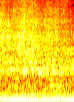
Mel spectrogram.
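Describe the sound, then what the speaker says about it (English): Steady stream of liquid poured into a jar for homemade kombucha, a continuous splashing wash that runs without a break and sits close by, with no voices over it. "Pour it into the jar."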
